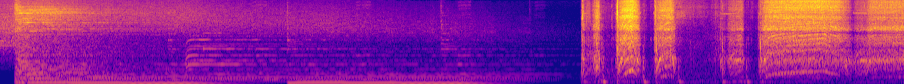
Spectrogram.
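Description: A power drill drives screws to fix a tarpaulin onto a wooden roof frame that has no tiles. Two long motor whines shift pitch in steps, then give way to irregular clattering and rustling.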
